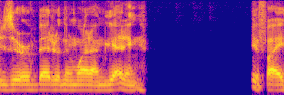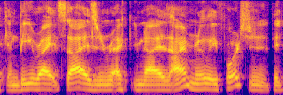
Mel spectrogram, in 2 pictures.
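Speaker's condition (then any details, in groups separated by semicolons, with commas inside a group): ALS; progressive, respiratory muscles weakened; about 8 years since diagnosis, power wheelchair, nighttime ventilator; breathes unaided by day using accessory muscles, declining lung function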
